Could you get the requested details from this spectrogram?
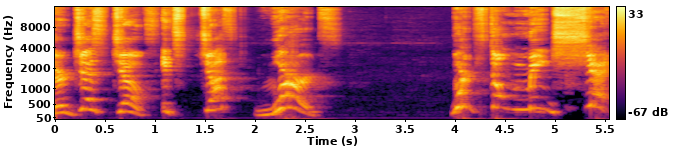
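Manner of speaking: worked-up, heated outburst rising in intensity. Arguing back after being told the jokes hurt people: heated. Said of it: "I'm sorry I got a little heated".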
